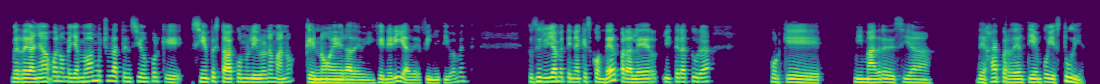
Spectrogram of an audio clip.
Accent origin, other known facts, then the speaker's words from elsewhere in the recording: Monterrey, Nuevo León, Mexico; also born or lived in Houston; yo soy de Monterrey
